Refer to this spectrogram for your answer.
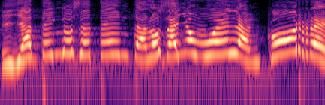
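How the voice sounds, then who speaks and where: With an extremely high pitch, a woman speaks at a fairly slow pace, her tone animated and her intonation lively. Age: 70s. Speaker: pastor. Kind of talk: sermon.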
